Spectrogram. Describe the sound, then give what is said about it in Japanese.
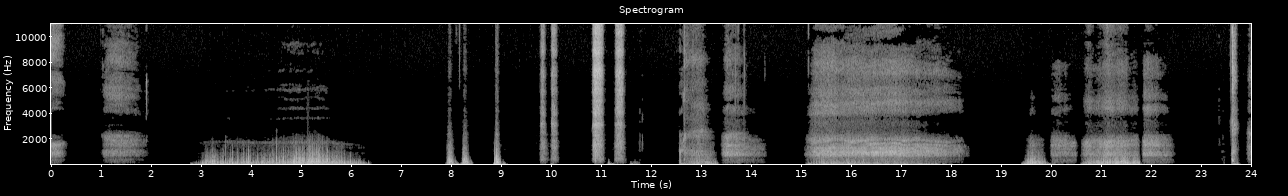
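Close breaths and sighs are blown right onto a microphone: a few long, breathy rushing exhales and shorter puffs, separated by silent gaps. “アイドルの吐息や鼻息を聞くだけでも、絶頂できるんだよね。ほーら、マイクに息かけちゃうぞ。”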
